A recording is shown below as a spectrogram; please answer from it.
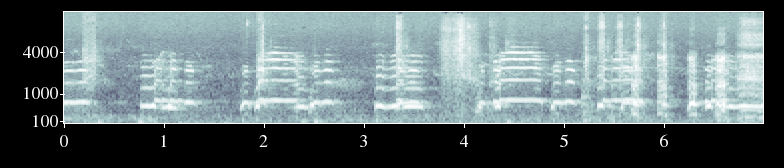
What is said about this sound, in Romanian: Bă, voi ați auzit cum cântă o lebădă? Nu. Ia, caută. Swan singing,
